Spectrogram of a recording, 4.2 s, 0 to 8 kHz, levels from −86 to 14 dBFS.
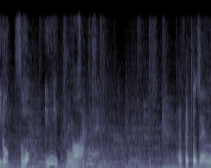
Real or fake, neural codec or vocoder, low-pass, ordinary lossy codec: fake; codec, 16 kHz, 1 kbps, X-Codec, HuBERT features, trained on general audio; 7.2 kHz; none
